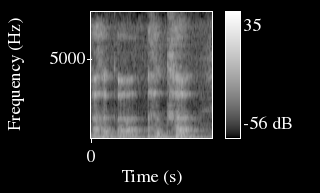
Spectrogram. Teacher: जिह्वा मूलीय जो कि वर्ण कहे जाते हैं अह का अह ख, इनका उच्चारण स्थान होता है जिह्वा मूल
